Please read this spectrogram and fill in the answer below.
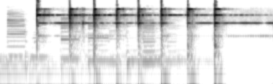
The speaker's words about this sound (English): John Roderick is on the line. He's ringing a bell most every time.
